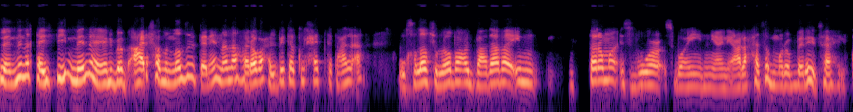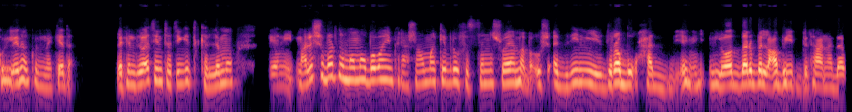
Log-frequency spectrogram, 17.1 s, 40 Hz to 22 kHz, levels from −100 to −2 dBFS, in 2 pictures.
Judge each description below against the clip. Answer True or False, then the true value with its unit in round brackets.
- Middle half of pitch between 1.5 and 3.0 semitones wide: False (3.9 semitones)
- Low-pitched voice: False (205 Hz)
